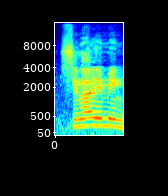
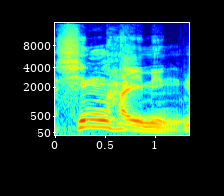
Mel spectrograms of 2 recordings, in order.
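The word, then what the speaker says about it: 邢海明: 자, 싱하이밍 뭐 한국 발음으로는 형해명신데.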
